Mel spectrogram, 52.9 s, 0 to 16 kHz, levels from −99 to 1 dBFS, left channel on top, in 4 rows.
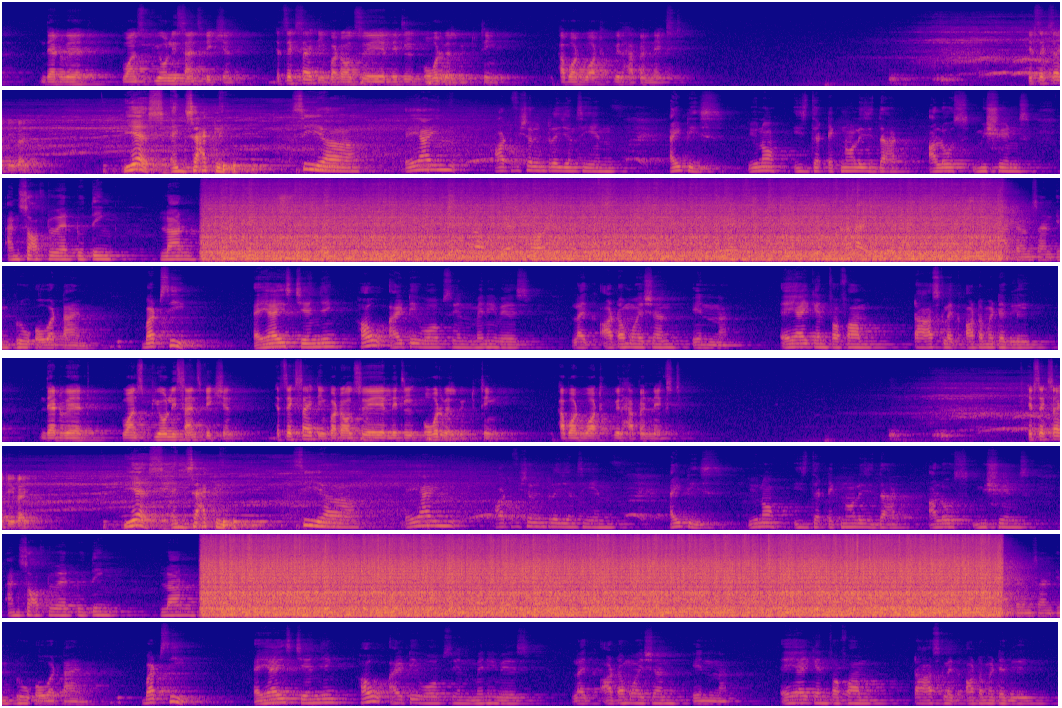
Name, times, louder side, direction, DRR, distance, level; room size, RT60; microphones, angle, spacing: voice 1, 0.5-1.1 1.5-2.9 3.4-6.2 7.0-8.3 11.1-11.2 11.6-11.9 12.8-13.7, right 3 dB, 50° right, 5 dB, 1.3 m, -39 dB
sound 1, 10.0-10.1 10.3-29.2, left 1 dB, 5° left, 7.3 m, -56 dB
voice 2, 14.5-17.8 18.3-18.9 19.4-20.9 21.6-22.2 22.6-24.4 24.8-26.1 26.5-27.9 28.4-28.9 29.2-30.6 31.0-31.4 31.9-36.5 36.9-40.8 41.4-42.0 42.8-43.9 44.1-46.2 46.8-48.8 49.4-50.6 51.1-52.6, left 3 dB, 45° left, 7 dB, 1.2 m, -41 dB
sound 2, 28.9-39.0, right 5 dB, 75° right, 0.8 m, -28 dB
20.0 x 13.0 x 9.8 m, 1.3 s
head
